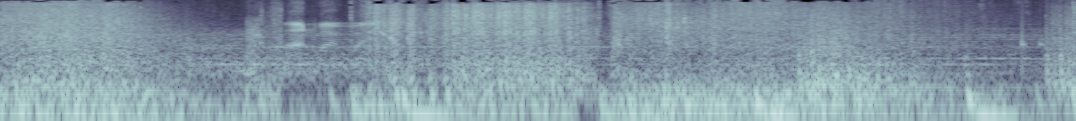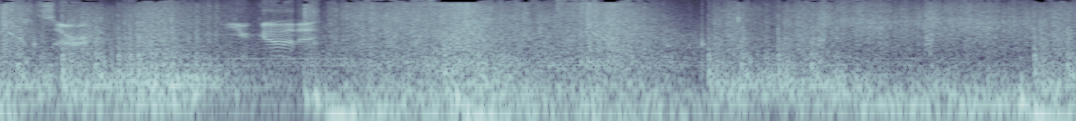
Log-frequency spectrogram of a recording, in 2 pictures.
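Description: Gunfire crackles in a battle.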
